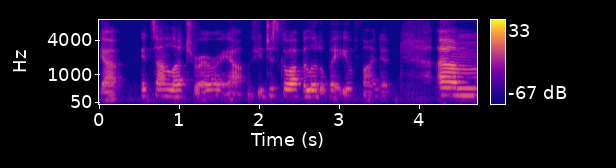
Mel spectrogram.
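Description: Here a woman uses an ordinary speaking voice, talking at a moderate pace with a medium pitch. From Newfoundland, Canada. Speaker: real estate broker. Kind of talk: casual interview.

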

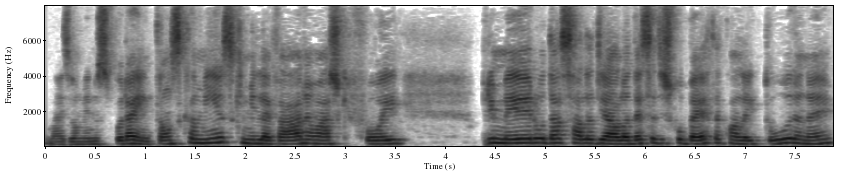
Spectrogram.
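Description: At a moderate pace, a woman uses an ordinary speaking voice at a medium pitch with fairly even intonation. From São Paulo. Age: 40s. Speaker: university professor. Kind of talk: interview.

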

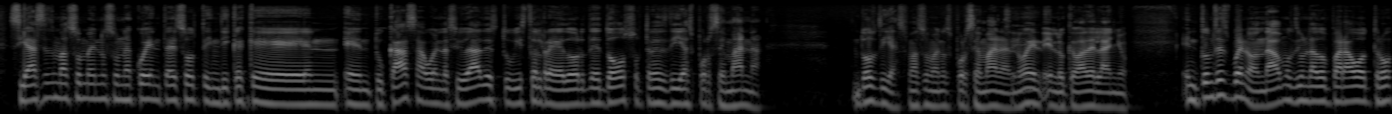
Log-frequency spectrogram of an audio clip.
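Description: A man with a normal speaking voice talks at medium pitch and moderate pace, with ordinary pitch variation. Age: 40s. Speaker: musician. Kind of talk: casual chat. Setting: studio.

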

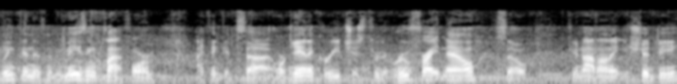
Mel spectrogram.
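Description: Noticeable noise sits behind the speaker, who talks at a fairly quick pace. Pitch moves in an ordinary way while loudness swings widely. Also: man. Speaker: podcast host. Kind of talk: casual interview chat. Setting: remote call with guest. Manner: animated, enthusiastic.

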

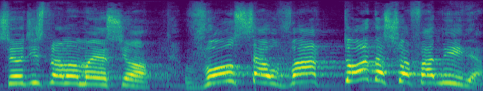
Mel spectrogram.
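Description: Over noticeable background noise, a man talks in an animated tone with lively intonation. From Brazil, Goiânia area (Garavelo). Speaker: guest preacher. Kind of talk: sermon. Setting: church.

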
